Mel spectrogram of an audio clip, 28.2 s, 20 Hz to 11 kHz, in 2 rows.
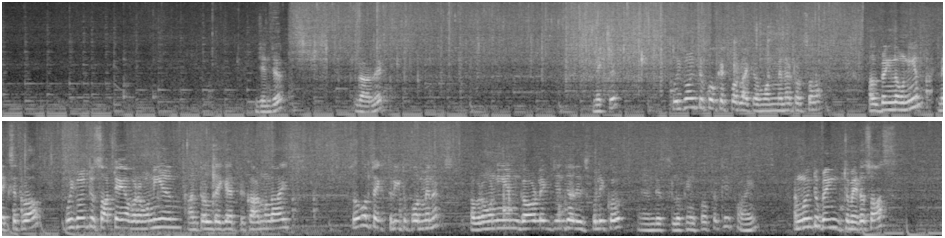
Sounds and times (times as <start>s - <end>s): Music: 0.0s - 28.2s
Speech: 3.8s - 4.3s, 5.3s - 5.9s, 8.8s - 9.3s, 10.0s - 12.4s, 13.0s - 18.5s, 19.3s - 27.6s.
